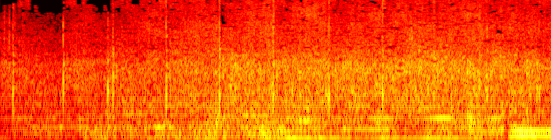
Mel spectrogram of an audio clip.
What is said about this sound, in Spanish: Y más aplausos cuando desde una ventana lanzan una sábana.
